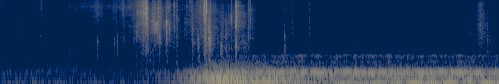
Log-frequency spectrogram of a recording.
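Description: A few clicks and clunks, then a car engine comes in about three seconds in and runs with a steady low rumble.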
